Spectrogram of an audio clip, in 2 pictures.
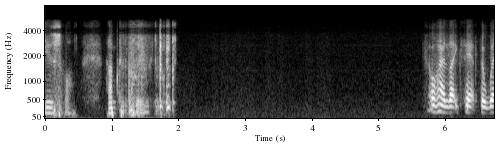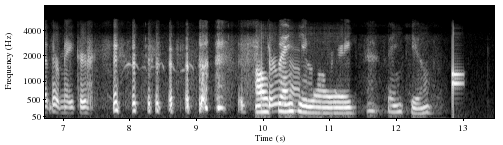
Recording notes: ACIM Daily Conference Call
